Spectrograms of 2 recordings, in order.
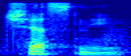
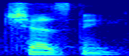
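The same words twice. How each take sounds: First: The middle consonant is a hissing s sound. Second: The middle consonant is a buzzing z sound. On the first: This is the official pronunciation. "the actual official pronunciation" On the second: This is how the locals say it. "they pronounce it with a Z"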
